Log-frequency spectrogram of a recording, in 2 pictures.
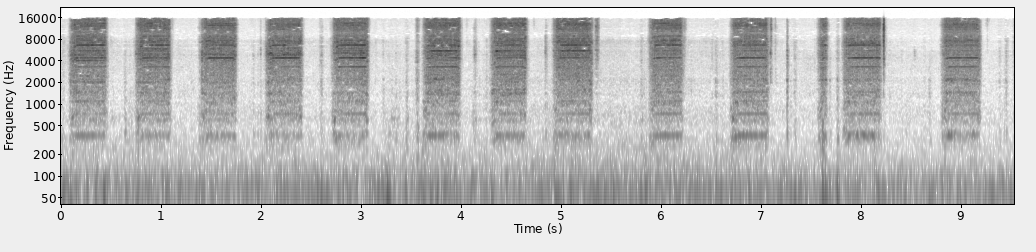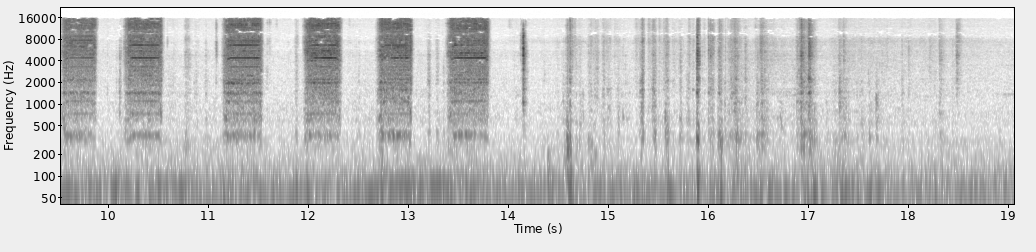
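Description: Cordless drill-driver running in short bursts, about twenty in quick succession, each a brief motor whine as it backs out the screws holding the CD drives in a steel tower case. The bursts stop about fourteen seconds in, leaving only a few faint clicks and handling noises.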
